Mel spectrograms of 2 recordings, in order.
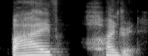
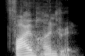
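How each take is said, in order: First: Five pitched much higher, falling hard on hundred; emphatic repeat. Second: Said in the usual way. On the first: Real, not acted. Repeating the number so the audience gets it, stressed high.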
